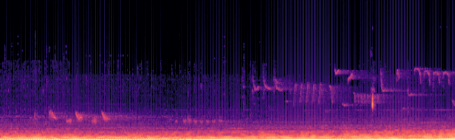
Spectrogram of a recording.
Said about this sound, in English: I am acknowledging the calming sounds of the birds in the sky.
